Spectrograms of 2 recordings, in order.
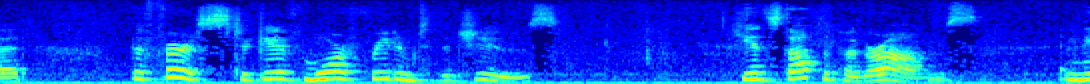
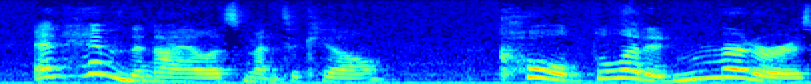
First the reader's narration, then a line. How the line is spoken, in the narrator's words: Mother cried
